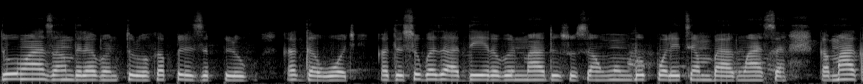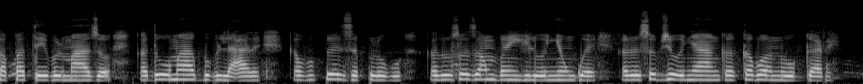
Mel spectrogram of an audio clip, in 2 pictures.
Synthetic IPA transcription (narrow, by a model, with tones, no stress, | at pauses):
doː˦maː˦za˦ŋdɨ˨la˦bɨ˦n̩˦tʊ˦ɾo˨ka˨pɨ˦lzɨ˨pɨ˦lɨ˨ɡu˨ | ka˨ɡa˨wɔ˦d͡ʒ | ka˨dɨ˨so˦ɡ͡ba˦za˦ʔdeː˦ɾɨ˨bɨ˦n˦maː˦do˦so˦sa˦ŋŋʊ˦n˦ɡ͡bɨ˦pɔ˦li˦ti˦m˦baː˦˨maː˦sa˦ŋka˨maː˦ka˨pa˦teː˦bʊ˨lmaː˦zʊ˨ʔʊ˨ka˨doː˦maː˦ɡ͡bɨ˦bla˨ʔa˨ɾɨ˨ka˨bpɨ˦lzɨ˨pɨ˦lɨ˦ɡu˨ka˨do˨˦so˦za˦ŋbɨ˦nji˦lo˨ɲɛ˦ŋ˦ɡʷɛ˦˨ka˨dɨ˨so˦bi˦o˨ɲaː˦ŋ˦ka˦ka˦ba˦˨noː˦ɡa˨ɾɨ˨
